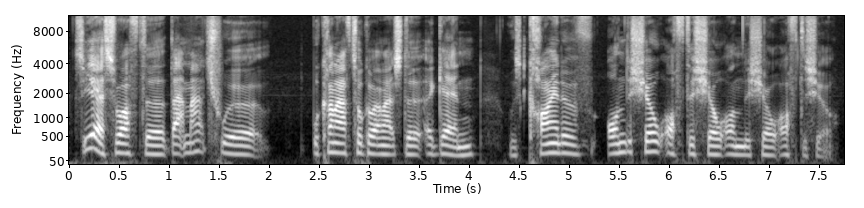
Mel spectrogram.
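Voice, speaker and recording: A man's voice: fairly high pitch, steady tone, moderate pace, clean tone, no room sound. Man, from Britain, podcast co-host, casual opinionated chat, self-correcting, dry close recording.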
